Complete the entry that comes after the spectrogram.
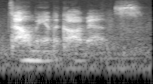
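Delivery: whispered request to the viewers. Real, not acted. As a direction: breathe it out in a whisper.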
